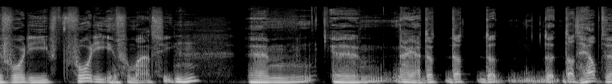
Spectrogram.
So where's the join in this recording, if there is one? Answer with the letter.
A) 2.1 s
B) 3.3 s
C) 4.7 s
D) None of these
D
